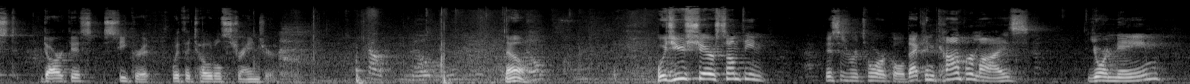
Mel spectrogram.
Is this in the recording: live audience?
yes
